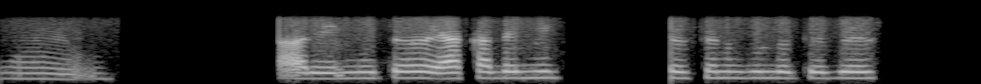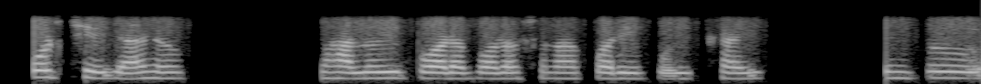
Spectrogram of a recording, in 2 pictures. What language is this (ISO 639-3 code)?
ben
